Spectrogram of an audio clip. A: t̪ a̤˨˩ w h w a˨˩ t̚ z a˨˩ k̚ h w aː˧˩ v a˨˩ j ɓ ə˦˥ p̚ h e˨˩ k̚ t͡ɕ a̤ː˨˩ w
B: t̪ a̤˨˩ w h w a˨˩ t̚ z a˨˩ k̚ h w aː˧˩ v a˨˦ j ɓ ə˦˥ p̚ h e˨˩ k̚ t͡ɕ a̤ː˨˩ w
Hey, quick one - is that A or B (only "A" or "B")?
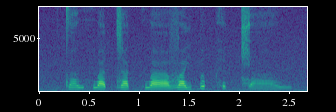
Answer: B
